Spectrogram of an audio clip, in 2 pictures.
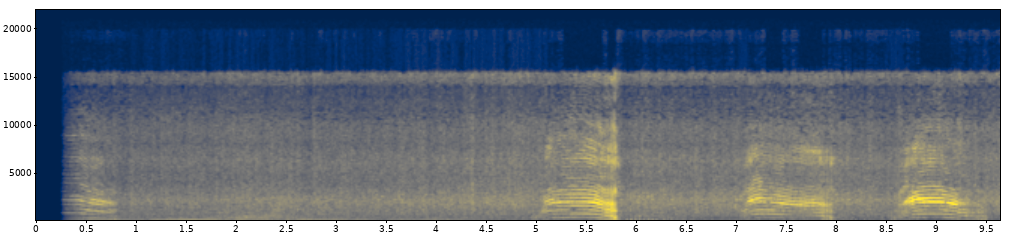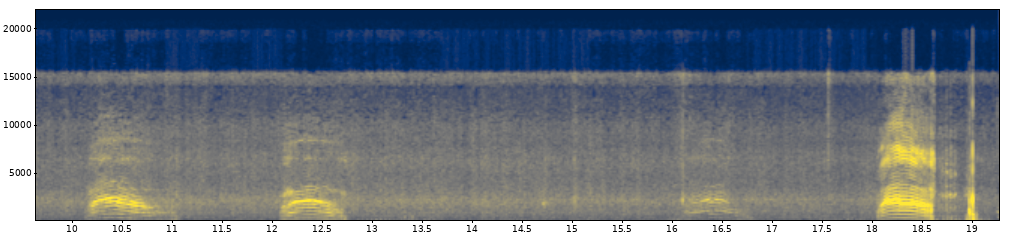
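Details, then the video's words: A cat calls from a bamboo tree while looking for food and drink, giving a series of seven short arched meows roughly every one to two seconds after a quiet start, ending with a sharp louder cry amid steady background noise. "The sound of a cat meowing in a bamboo tree, calling"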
